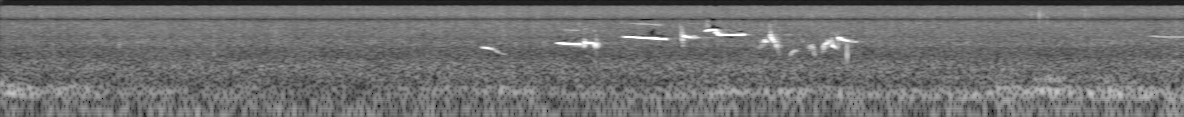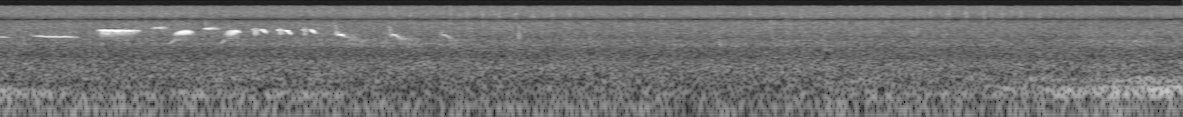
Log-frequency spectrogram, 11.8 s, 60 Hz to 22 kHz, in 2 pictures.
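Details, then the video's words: Meadowlark in a Lethbridge coulee, May 9, 2014: a distant song heard through steady low rumble, with short whistled slurs and a fast jumbled phrase, then a second fainter burst of high notes. "Lethbridge coulee meadowlark song"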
